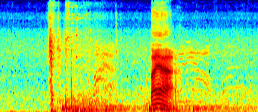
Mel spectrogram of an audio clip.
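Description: A fire bursts into flames with a loud whoosh and crackles.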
